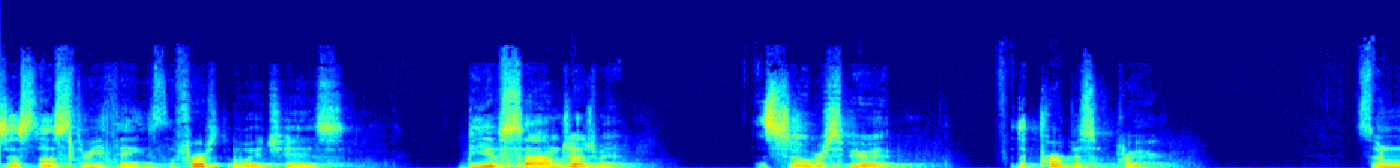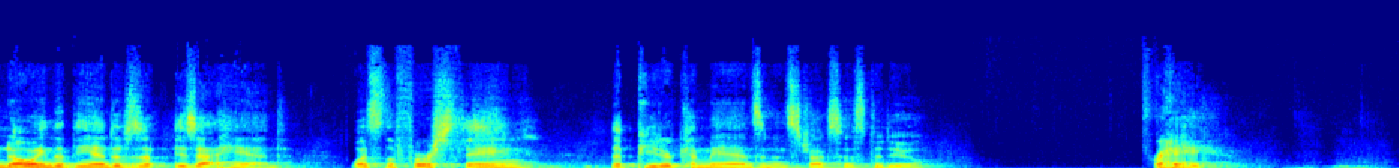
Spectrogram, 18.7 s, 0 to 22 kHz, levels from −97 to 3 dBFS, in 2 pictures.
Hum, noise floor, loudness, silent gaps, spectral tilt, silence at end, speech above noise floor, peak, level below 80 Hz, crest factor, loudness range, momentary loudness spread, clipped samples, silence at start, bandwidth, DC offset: none; -78 dBFS; -29 LUFS; none; -5 dB/octave; 1.15 s; 49 dB; -6 dBFS; -66 dBFS; 24 dB; 9 LU; 15 LU; under 0.1%; 0 s; 15.5 kHz; under 0.1%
